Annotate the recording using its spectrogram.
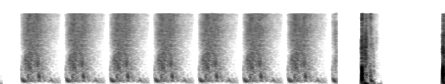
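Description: A vine rustles in quick, even bursts as something climbs it.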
